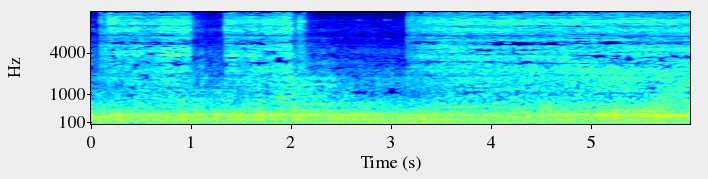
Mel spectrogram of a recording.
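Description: Bicycle freewheel ticking rapidly as the bike coasts, dropping out briefly a few times when the rider pedals, over wind and tyre noise.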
